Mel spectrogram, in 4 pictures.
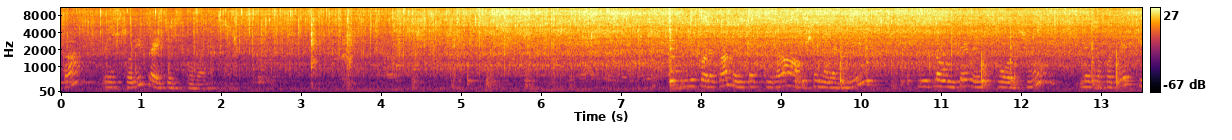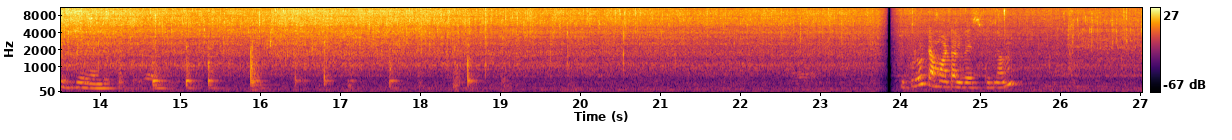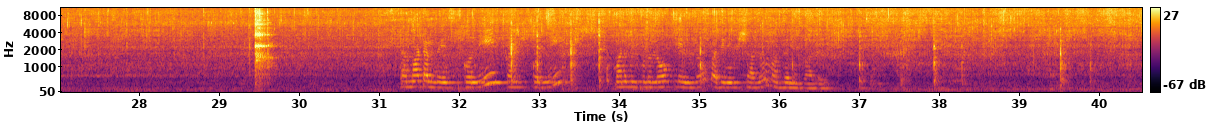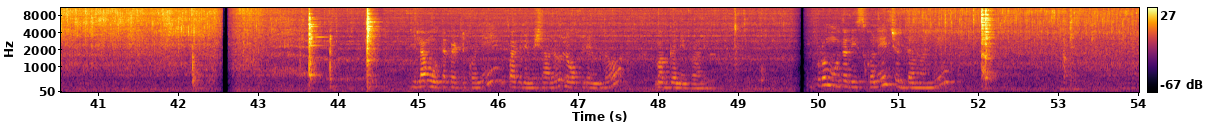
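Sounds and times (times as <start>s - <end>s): onions sizzling in oil: 0.0s - 54.0s
wooden spatula knocking on pan: 9.4s - 10.6s, 14.1s - 19.2s.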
